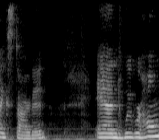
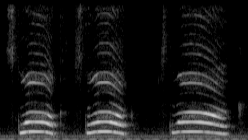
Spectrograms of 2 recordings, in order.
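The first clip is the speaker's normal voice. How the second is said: high squawking bird call; pheasant squawk; much slower than usual. A narrator's reading. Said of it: "he called out again".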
